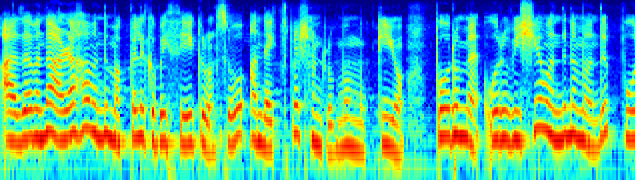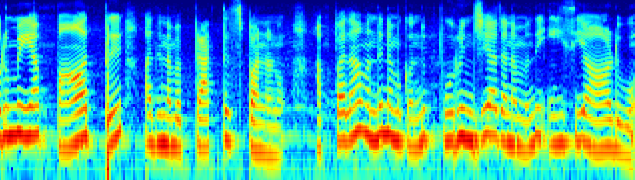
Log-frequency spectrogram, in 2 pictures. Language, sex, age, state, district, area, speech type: Tamil, female, 18-30, Tamil Nadu, Cuddalore, urban, spontaneous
